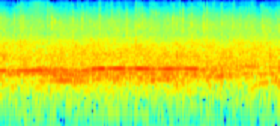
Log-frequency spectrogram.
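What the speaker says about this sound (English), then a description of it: "Round of applause for our teachers." School district audience at a State of the Schools address applauding its teachers, sustained, full applause from a large room, even and steady throughout with a faint tonal hum beneath.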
